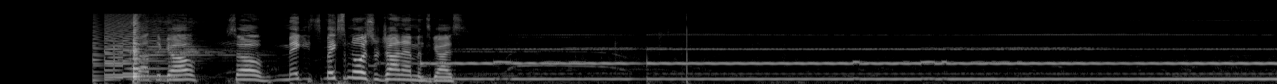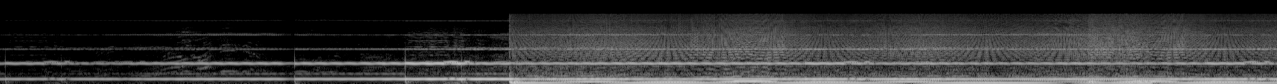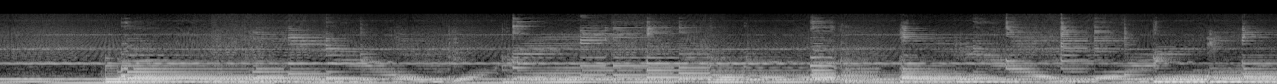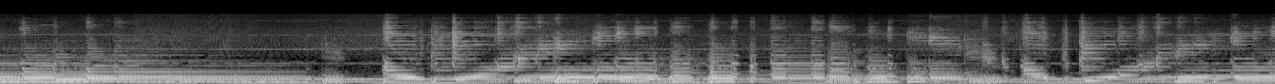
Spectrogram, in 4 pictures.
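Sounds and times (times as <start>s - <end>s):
electric guitar sustained note: 10.8s - 51.0s
beat with deep low pulse: 17.9s - 51.0s.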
